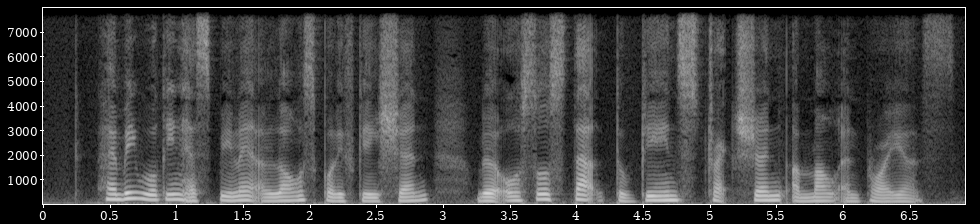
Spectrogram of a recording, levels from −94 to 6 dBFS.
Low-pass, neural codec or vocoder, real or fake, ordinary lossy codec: none; codec, 16 kHz, 0.5 kbps, FunCodec, trained on LibriTTS, 25 frames a second; fake; none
